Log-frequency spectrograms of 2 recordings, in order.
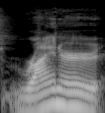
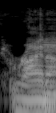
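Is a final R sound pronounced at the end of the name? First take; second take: yes; no. First: The name ends with a clear R sound. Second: The name ends in a vowel without R. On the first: "It's Reiner in the dub" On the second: "they don't pronounce like the final R"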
